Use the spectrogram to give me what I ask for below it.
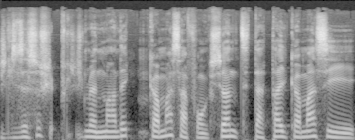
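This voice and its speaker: In a Quebec accent, a man talks at a very slow pace with a fairly high pitch and ordinary pitch variation, the sound dry and close with no echo on a very clean recording over a silent background. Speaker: podcast host. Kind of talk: casual interview chat. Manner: hesitant, many fillers.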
